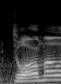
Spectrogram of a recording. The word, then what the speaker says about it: Duomo: Duomo, I believe is the pronunciation.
